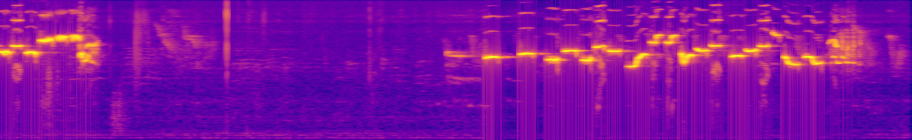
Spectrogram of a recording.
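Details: Lure song of a pied triller to get a bird singing: an opening burst of sharp whistled notes, about three seconds of quiet, then a long, fast series of varied chirping whistles.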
